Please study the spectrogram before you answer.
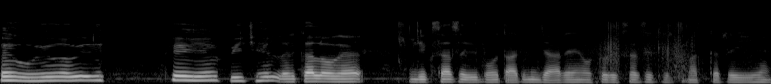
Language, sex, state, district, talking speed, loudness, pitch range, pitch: Maithili, male, Bihar, Supaul, 110 wpm, -29 LUFS, 110-180 Hz, 125 Hz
